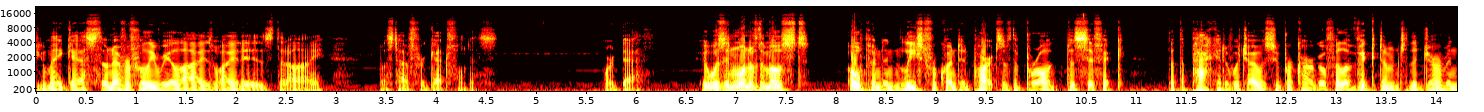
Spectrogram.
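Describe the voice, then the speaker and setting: Deep gravelly man reading a horror tale. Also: dry recording. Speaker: narrator. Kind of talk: reading a horror short story aloud.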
